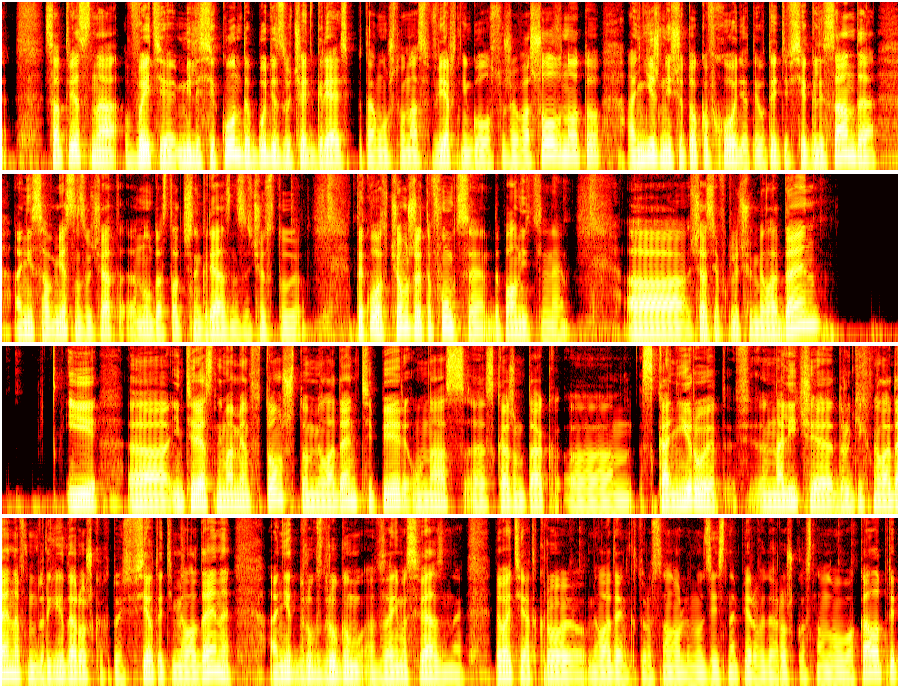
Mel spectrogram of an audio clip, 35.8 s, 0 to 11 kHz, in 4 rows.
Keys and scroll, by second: 15.9 x, 16.7 shift+x.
